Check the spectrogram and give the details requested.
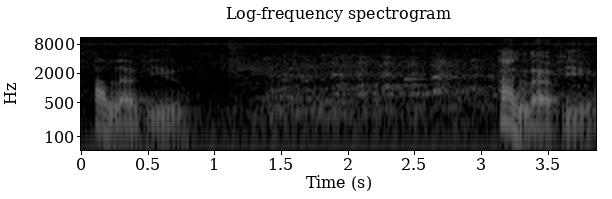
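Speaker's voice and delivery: hushed, gentle I love you; soft loving reply. Retold or imitated. Preacher to people cursing him, softly loving. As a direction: answer the insults with soft love.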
